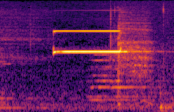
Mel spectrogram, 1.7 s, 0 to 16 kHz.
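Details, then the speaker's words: RCBO trips when phase is taken from its output and neutral from its input, then sounds its leakage-fault alarm, a shrill, steady beep near 3 kHz lasting under a second. "Yani fazı çıkışından, nötr girişinden aldığım zaman içerideki mekanizmam benim açma verdi ve şu anda da arıza sesini duyuyorsunuz."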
